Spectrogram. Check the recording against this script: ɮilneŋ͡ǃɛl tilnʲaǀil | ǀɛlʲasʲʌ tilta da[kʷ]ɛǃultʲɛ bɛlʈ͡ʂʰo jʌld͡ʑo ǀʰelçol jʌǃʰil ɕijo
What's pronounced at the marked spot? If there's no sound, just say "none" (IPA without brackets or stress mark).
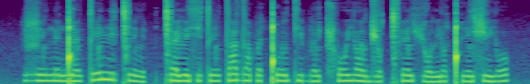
p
